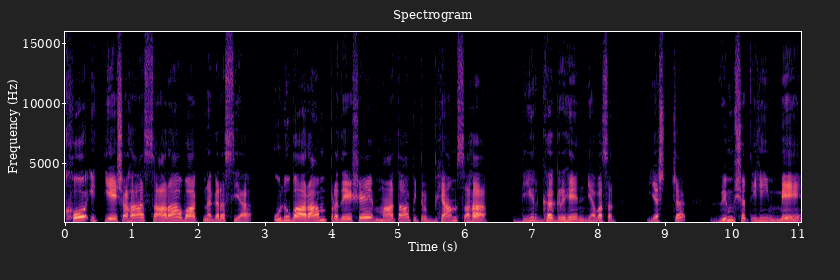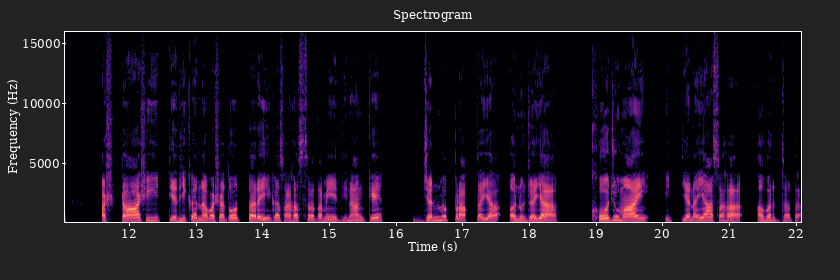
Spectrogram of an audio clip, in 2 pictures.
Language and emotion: Sanskrit, neutral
